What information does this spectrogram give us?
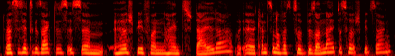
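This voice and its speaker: A woman's voice: medium pitch, fairly even intonation, moderate pace, a little mellow, no echo. A woman co-hosting a podcast, chatting casually and putting questions to a partner. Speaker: podcast co-host. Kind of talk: casual conversational introduction and questions.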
